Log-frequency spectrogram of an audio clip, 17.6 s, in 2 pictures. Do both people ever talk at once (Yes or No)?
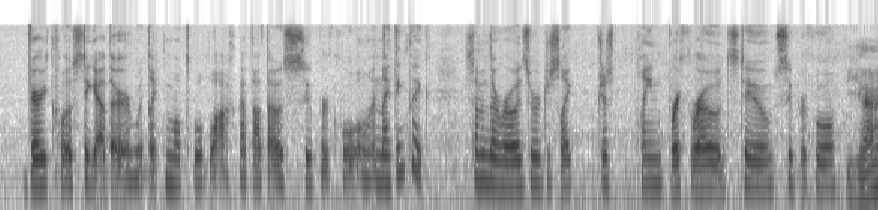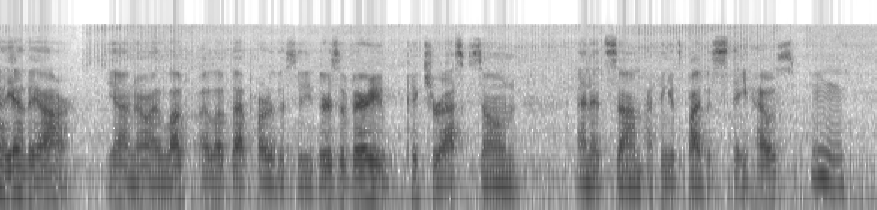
No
